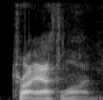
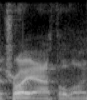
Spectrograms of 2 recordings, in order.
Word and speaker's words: triathlon: No, triathlon. It is not a triathlon. It is a triathlon.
